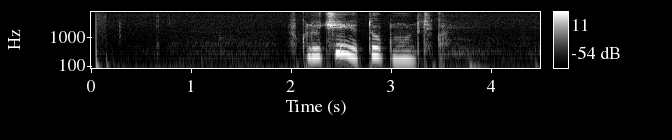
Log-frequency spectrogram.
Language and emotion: Russian, sad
